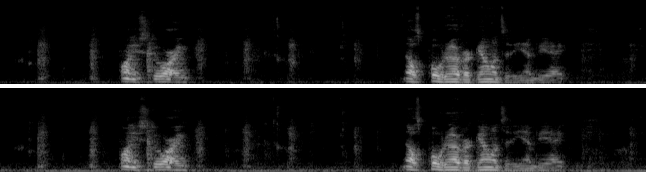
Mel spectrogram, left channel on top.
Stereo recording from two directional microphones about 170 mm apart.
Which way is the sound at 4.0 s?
Centre (ahead or behind).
